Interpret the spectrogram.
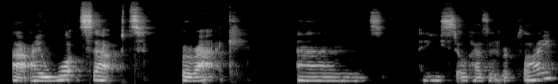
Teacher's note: Because of the B in Barack, because of the following consonant, the ED ending actually disappears. So instead of saying I WhatsApped Barack, it's hard to say, it sounds like he's using a present tense verb, I WhatsApp Barack.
